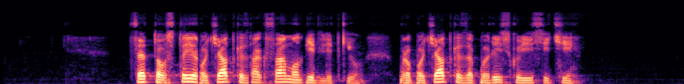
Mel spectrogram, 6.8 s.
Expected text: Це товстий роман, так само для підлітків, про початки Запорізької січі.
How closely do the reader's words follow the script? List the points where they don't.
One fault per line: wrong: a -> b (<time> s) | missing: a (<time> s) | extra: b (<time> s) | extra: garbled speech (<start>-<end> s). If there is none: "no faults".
wrong: роман -> початки (1.9 s)
missing: для (3.0 s)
